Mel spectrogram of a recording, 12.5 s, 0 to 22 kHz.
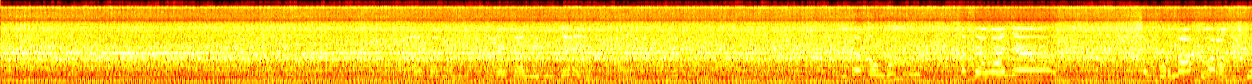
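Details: Small genset running unloaded during a mains (PLN) power cut, waiting for voltage to reach 220 V; even, steady hum at constant speed, no misses or knocks. Normal idle.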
